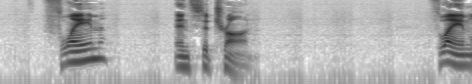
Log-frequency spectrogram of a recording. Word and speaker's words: Flame: Flame, like flame in a fire.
